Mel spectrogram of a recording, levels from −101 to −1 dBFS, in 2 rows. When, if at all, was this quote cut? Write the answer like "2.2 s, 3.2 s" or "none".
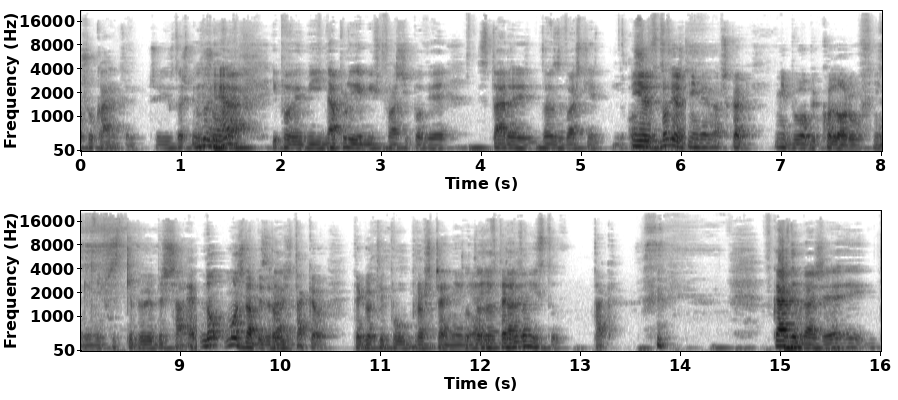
6.0 s, 9.2 s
